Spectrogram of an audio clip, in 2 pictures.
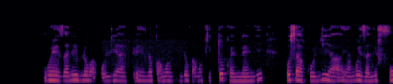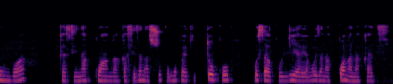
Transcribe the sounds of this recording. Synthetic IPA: ŋɡo˦je˨za˨li˦bi˨lɔ˦kɔ˨ja̰˨ko̰˨li˦a˨pḛ˦e˨lɔ˦kɔ˨ja̰˨ŋɡo˦bi˨lɔ˦kɔ˨ja˨ŋɡo˦ki˨tɔ˦kɔ˨e˨le˨ŋɡi˦ | po˦sa˦la˨ko˨li˦a˨ja˨ŋɡo˦e˨za˨li˦fu˦mbwa˦ | ka˨si˨na˨kwa˦ŋɡa˨ka˨si˨ḛ˨za˦na˨su˦pu˨mɔ˦kɔ˦ja˨ki˨tɔ˦kɔ˦ | po˦sa˦la˨ko˨li˦a˨ja˨ŋɡo˦e˨za˦na˨kwa˦ŋɡa˨na˨ka˦tʰi̥˨

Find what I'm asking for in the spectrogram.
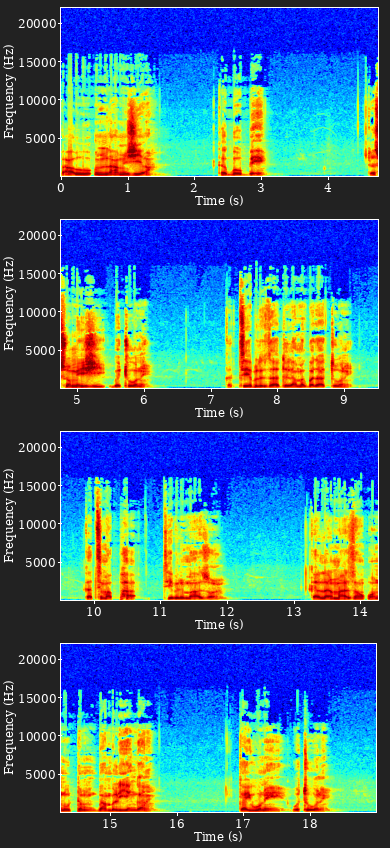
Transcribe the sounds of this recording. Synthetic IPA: pa̰˨ʔa̰˦bʊ˦n̩˦la̰˦ʔa˦mʒi˦ja˨ | ka̰˨ɡ͡bo˨˦bɛ˨hɪ˨ | ka˨so˦mi˦ʒi˦ɡ͡bɛ˨toː˦nɨ˨ | ka˨tʰe˦bɨ˦lɨ˨za˦dɨ˨la˦mɨ˦ɡ͡ba˨zaː˦toː˦nɨ̰˨ | ka˨tɨ˨ma˨pʰa̰˦ | tʰe˦bɨ˦lɨ˨maː˦zʊ˨nɨ˨ | ka˨dɨ˦la˦ɾmaː˦za˦ŋʔo˨nu˦tɨ˦mɡ͡ba˦m˦bɨ˦lɨ˦jɛ˨ŋɡa˦nɨ˨ | ka˦ju˦nɨ˨o˨toː˦nɨ˨

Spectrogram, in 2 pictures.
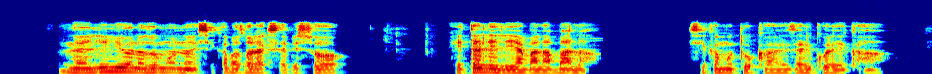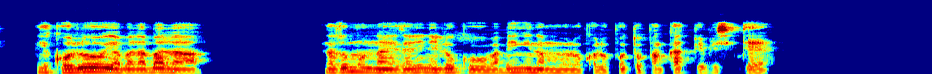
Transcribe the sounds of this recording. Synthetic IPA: na˨e˨li˦li˦o˦na˨zo˦mɔ˦na˨e˨si̥˦ka˦ba˨zo˦la˨ki̥˨sa˨bi˦so˦ | e˨ta˦le˨le˨ja˨ba˨la˨ba˦la˨ | e˨si˦ka˦mo˨to˨kʰa˨e˨za˨li˦ko˨le˨kʰa˨ | li˨kʰo˨lo˦ja˨ba˨la˨ba˦la˨ | na˨zo˦mɔ˦na˨e˨za˨li˦na˨e˨lɔ˦kʰɔ˨ba˨be˦ŋɡi˦na˨mo˨lo˨ka˨lo˨po˦to˦pã˨ŋka˦t̚py˨bli˨si̥˨tɛ˦˨ʁ

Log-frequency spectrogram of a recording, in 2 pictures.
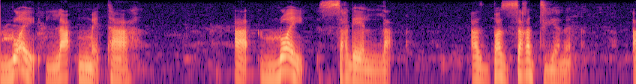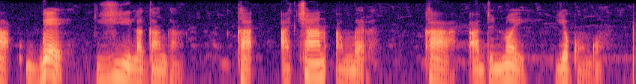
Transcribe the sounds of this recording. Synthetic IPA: lɔ˦ɪ˨la˦ŋ͡mɛ̰˨tʰaː˦ | a˨lɔ˦ɪ˨ | z̥a˦ɡɛ˨la̰˨ | a˨ba˦za˦ɣa˦dɪ˨jɛ˨nɪ˨ | a˨ɡ͡bɛ˦ʔɛ˨ | ji˦e˦la˨ɡa˨ŋɡã˨ŋ | kʰa˨ | a˨t͡ʃaː˦na˨ŋɛ̰˨ɾ | kʰa˨˦ | a̰˨dɪ˨nɔ˦ɪ˨ | jɛ˦ɡɔ˨ŋɡɔ̰˨ŋ

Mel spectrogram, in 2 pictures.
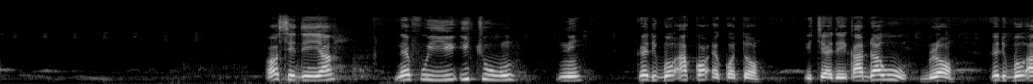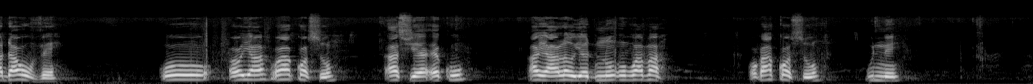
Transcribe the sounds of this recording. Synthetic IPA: ɔ˨˦sɪ˨dɪ˨ja˦ | nɛ˦fu˦˨ji˦ʔi˦t͡ʃu˦wu˦ | nɪ̃˦ | ke˦di˨ɡ͡bo˦ʔa˦kɔ˦ʔɛ˨kɔ˨t̪ɔ˨ | i˨t͡ʃɛ˨dɪ˨ka˦do˦a˦wu˦˨blɔ˦˨ | ke˦di˨ɡ͡bo˦a˦dʊ˦a˦wʊ˦˨vɛ˨ | ko˦ɔ˦ja˦wɔ˦ka˦kɔ˦˨sʊ˨˦ | ka˦˨si˨ɛ˨ʔɛ˨kʊ˦ | ka˦ja˨lɛ˦wo˦jɛ˨du˦nʊ̃˦o˦va˦va˦˨ | kɔ˦ka˦kɔ˦˨sʊ˨˦ | ku˦ne˦

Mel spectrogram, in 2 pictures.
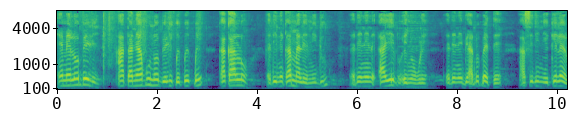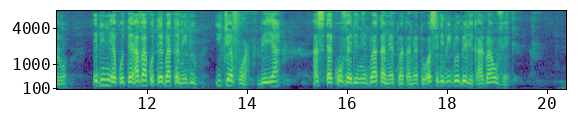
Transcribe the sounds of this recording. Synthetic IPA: ɛ˨me˨lɔ˦be˦li˨a̰˨t̪a˨nɪ̃˨a˨bʊ˦nɔ̃˦be˨li˦˨k͡pe˨k͡pe˦k͡pe˦ | ka˦ka˦lʊ˦ | ɛ̰˨dɪ˨nɪ̃˨ka˦mã˨le˨nĩ˨du˦ | ɛ̰˨dɪ˨nɪ˨a˨je˦˨e˨ɲʊ̃˨wlɪ˨ | ɛ˨dɪ˨nɪ̃˨bɪ˦a̰˨dʊ˦bɛ˦˨t̪ɛ˦ | a̰˨sɪ˦dɪ˦nĩ˨e˨ke˦lɛ˦˨lʊ˨˦ | e˦di˦nɪ˦ɛ˨kʊ˨t̪ɛ˦a˦va˦kʊ˦t̪ɛ˦dʊ˦a˦t̪a˨mĩ˨do˦ | i˦t͡ʃu˦ɛ˦fʊ˨a̰˨bɪ˨˦ja˦˨ | ɛ˨kʊ˦vɛ˨dɪ˨nɪ̃˨dʊ˦a˦t̪a˨mɪ̃˨a˨t̪ʊ˦˨a˨t̪a˨mĩ˨a˨t̪ʊ˨˦ʔɔ̰˦sɪ˦dɪ˦bi˦dʊ˦o˦be˦le˨ka̰˨dʊ˦a˦wʊ˦vɛ̰˨

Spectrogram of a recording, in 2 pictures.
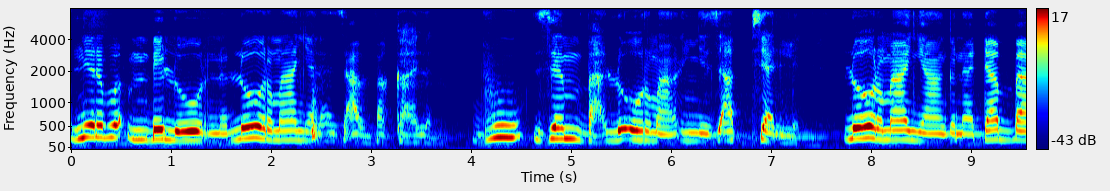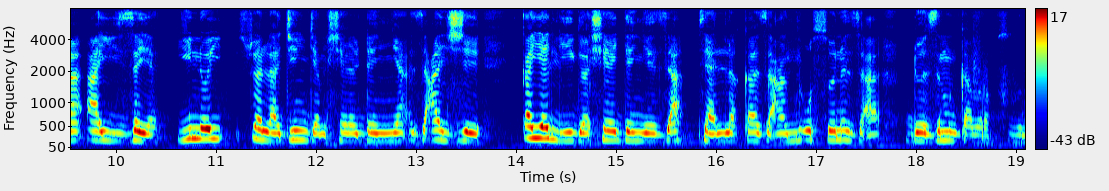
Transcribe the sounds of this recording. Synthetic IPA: nɨ˦ɾɨ˦ba˦m̩˦bɛ˦loː˦ɾɨ˨nɨ˨loː˦ɾɨ˨maː˦ɲɛ˦la˨za˦ʔva˨ka˨hlɨ˨ | buː˦ze˦m˦ba˨hlo˦ʔɾɨ˨maː˦n̩˦ɲɛ˨za˦ʔpi˦ɛ˨lːɨ˨ | lo˦o˦ɾɨ˨maː˦ɲaː˨ŋɡɨ˨na˨da˦ba˦a˦ji˨zɛ˦ja˨ | ji˦no˦ | sa˦la˨d͡ʒɪ˦nd͡ʒa˨mʃɛ˦lɨ˦dɨ˦ɲ˦za˦ʔʒɛ˦˨ | ka˦jɛ˦liː˨ɡa˨ʃɛ˦ldɨ˦n˦ɲɛ˨za˦ʔpi˦ɛ˨lːɨ˨ka˨za˨ʔnʊ˦ʔʊ˦so˦nɨ˦za̰˨ʔdo˨zɨ˦mɡa˨mɨ˨ɾɨ˨pʰuː˦nɨ˨

